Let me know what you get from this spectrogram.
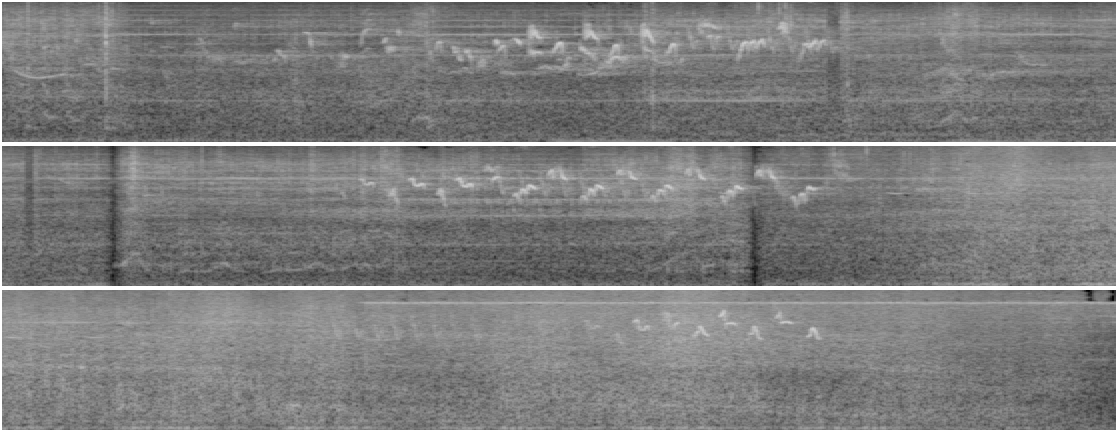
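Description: Outdoor ambience: small birds chirping in quick high runs, three separate times, over steady background noise.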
